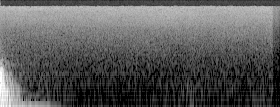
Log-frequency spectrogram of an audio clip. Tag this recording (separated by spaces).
door percussive percussion knock wood wooden hit closed tap bang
